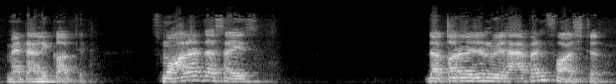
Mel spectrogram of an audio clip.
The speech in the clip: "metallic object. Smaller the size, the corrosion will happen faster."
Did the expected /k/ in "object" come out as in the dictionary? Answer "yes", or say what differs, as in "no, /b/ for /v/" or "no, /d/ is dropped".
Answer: no, /k/ is dropped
